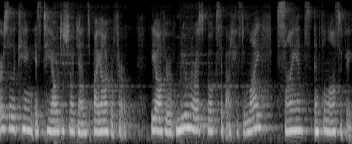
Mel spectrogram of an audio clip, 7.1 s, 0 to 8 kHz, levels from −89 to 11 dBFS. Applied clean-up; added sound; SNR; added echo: neural separator model SepFormer DNS4.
